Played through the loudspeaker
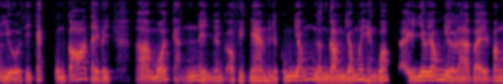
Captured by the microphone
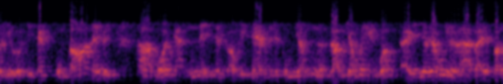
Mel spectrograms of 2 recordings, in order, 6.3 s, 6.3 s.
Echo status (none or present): present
